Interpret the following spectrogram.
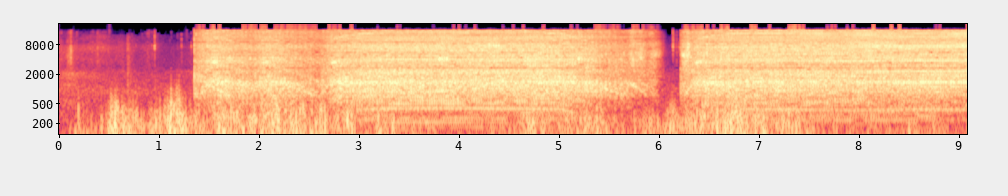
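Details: DIY wood lathe driven by a drill, headstock chuck and tailstock center, spindle screws tightened, sanding a picket: a loud, steady drill-motor whine with sanding scrape and a brief pause near six seconds, running fine.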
